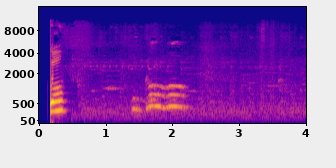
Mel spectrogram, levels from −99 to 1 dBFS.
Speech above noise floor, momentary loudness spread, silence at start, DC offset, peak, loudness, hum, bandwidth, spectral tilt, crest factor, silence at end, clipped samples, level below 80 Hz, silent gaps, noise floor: 39 dB; 25 LU; 0.15 s; under 0.1%; 0 dBFS; -20 LUFS; none; 9.4 kHz; -5.5 dB/octave; 22 dB; 1.85 s; under 0.1%; -72 dBFS; none; -57 dBFS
